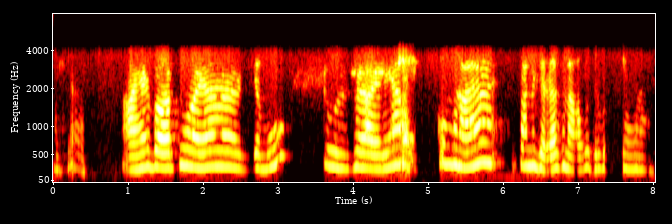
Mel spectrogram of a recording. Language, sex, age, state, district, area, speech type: Dogri, female, 60+, Jammu and Kashmir, Kathua, rural, conversation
